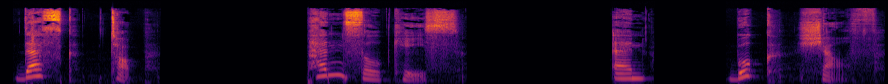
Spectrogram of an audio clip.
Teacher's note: for compound nouns the stress is on the first part of the word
